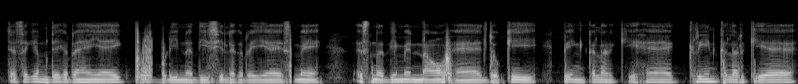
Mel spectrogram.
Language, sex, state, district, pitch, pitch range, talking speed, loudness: Hindi, male, Uttar Pradesh, Muzaffarnagar, 110 Hz, 105-110 Hz, 215 wpm, -19 LUFS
